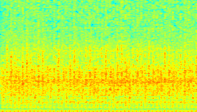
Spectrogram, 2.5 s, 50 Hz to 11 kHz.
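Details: Isuzu 4HL1 diesel after troubleshooting a crank-but-no-start fault involving the fuel shut-off valve: even, rhythmic clatter at steady idle, every beat equal, no misfire or hunting; running normally.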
